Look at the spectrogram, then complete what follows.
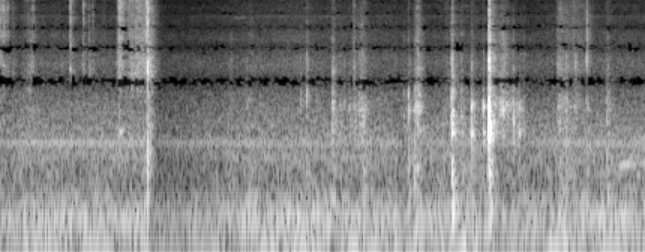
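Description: Steel tape measure's blade retracting into its case, with a short zip that ends in a snap about a second and a half in. Then clicks and rustles of a cardboard box and a clear plastic clamshell tray being handled and set down, the loudest a sharp click near five seconds.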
